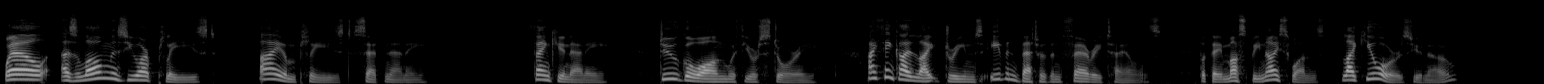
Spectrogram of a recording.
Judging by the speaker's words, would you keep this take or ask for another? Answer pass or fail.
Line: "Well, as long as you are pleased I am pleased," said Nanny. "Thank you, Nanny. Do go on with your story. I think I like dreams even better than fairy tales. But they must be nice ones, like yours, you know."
pass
